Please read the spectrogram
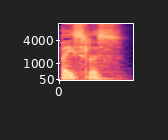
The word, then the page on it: baseless: British English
